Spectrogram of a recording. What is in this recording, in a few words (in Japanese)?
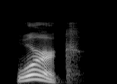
"work", アメリカ英語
